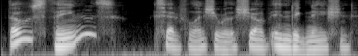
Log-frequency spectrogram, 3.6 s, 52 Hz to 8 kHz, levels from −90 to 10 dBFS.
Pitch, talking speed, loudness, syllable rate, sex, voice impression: 140 Hz, 150 wpm, -18 LUFS, 5.0 syllables/s, male, masculine, adult-like, tensed, slightly powerful, clear, mature, friendly, unique, wild, lively, slightly strict, slightly sharp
